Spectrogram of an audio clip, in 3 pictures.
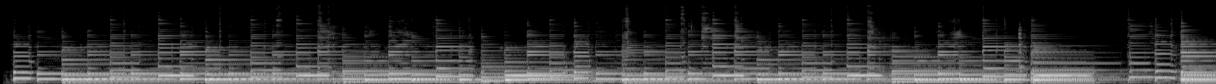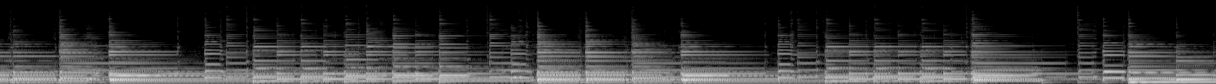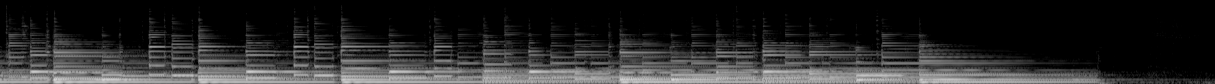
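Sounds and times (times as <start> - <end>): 
guitar playing moderato: 0.0 - 36.3.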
